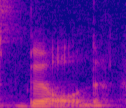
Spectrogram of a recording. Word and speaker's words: build: Now, maybe the difficult point would be this right here, right? L, like build. Like, what do you do with this sound?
